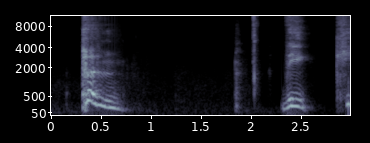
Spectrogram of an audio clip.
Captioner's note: clears throat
